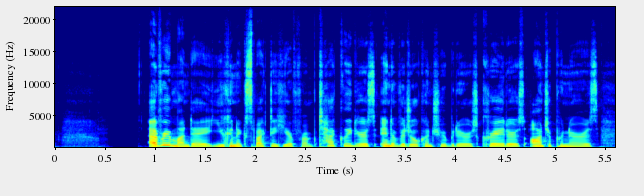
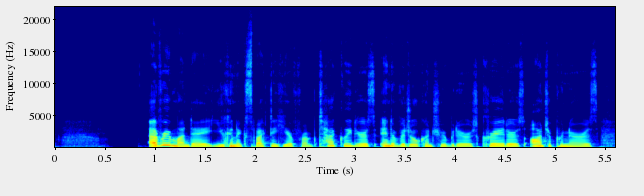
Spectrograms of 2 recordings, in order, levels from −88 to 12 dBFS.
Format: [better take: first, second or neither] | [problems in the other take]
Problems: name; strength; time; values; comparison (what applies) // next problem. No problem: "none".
first | muffled; very; fading above 2 kHz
